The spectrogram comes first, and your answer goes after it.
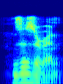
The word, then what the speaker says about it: Zizaran: How is it pronounced, by the way? Zizaran. Zizaran.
